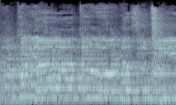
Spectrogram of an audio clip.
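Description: A woman singing live into a microphone, accompanied by an acoustic guitar.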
